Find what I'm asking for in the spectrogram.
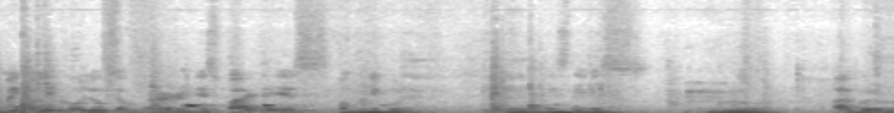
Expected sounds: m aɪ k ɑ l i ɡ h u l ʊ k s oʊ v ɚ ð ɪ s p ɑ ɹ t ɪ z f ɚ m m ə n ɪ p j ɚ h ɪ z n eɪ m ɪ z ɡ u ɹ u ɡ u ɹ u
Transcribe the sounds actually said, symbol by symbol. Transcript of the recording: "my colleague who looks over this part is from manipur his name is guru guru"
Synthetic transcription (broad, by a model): m aɪ k ɑ l i ɡ h u l ʊ k s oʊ ɚ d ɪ s p ɑ ɹ t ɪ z p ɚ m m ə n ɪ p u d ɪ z n eɪ m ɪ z ɡ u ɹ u ɡ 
